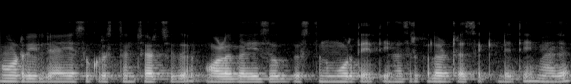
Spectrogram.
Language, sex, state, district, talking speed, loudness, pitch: Kannada, male, Karnataka, Belgaum, 180 wpm, -20 LUFS, 130 Hz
